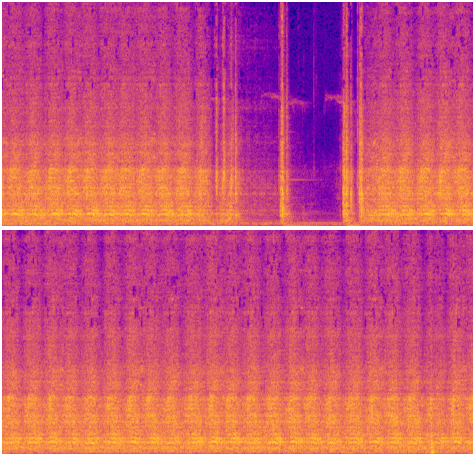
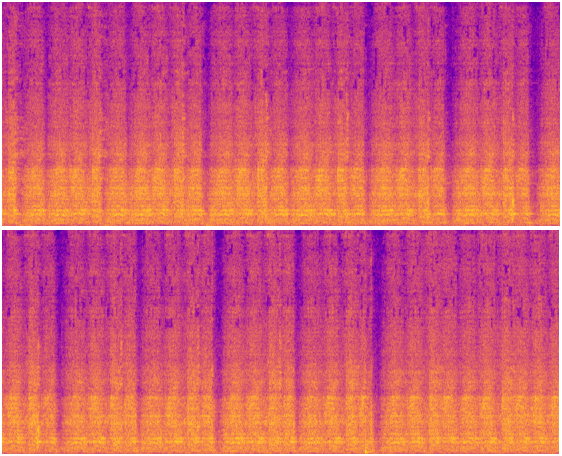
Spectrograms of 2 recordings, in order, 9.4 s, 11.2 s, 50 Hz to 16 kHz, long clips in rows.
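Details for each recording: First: Land Rover 90 with normally aspirated diesel, unstarted for eight years, oil added: steady whirring crank at about 2.5 turns per second, briefly interrupted, never fires; cranks but won't start. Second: Land Rover 90 with a normally aspirated diesel, unstarted for 8 years and given oil down the cylinders, fires and keeps running with steady diesel clatter and a slight pulse about once per second.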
